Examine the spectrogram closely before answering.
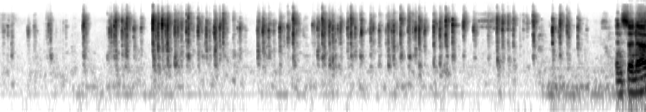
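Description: Keys click quickly on a keyboard.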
